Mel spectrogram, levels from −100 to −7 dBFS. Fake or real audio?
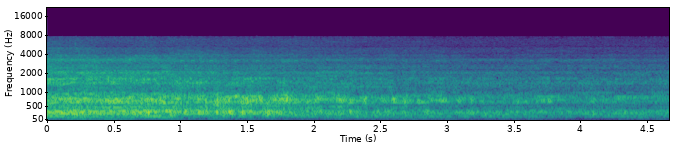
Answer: fake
